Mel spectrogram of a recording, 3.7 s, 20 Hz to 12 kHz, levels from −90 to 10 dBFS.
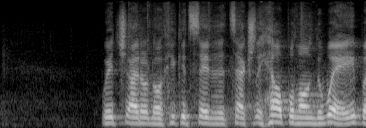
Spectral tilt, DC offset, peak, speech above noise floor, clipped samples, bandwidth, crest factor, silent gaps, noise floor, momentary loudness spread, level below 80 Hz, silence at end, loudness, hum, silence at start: -6 dB/octave; under 0.1%; -2 dBFS; 50 dB; under 0.1%; 11.5 kHz; 18 dB; none; -66 dBFS; 8 LU; -66 dBFS; 0 s; -18 LUFS; none; 1 s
